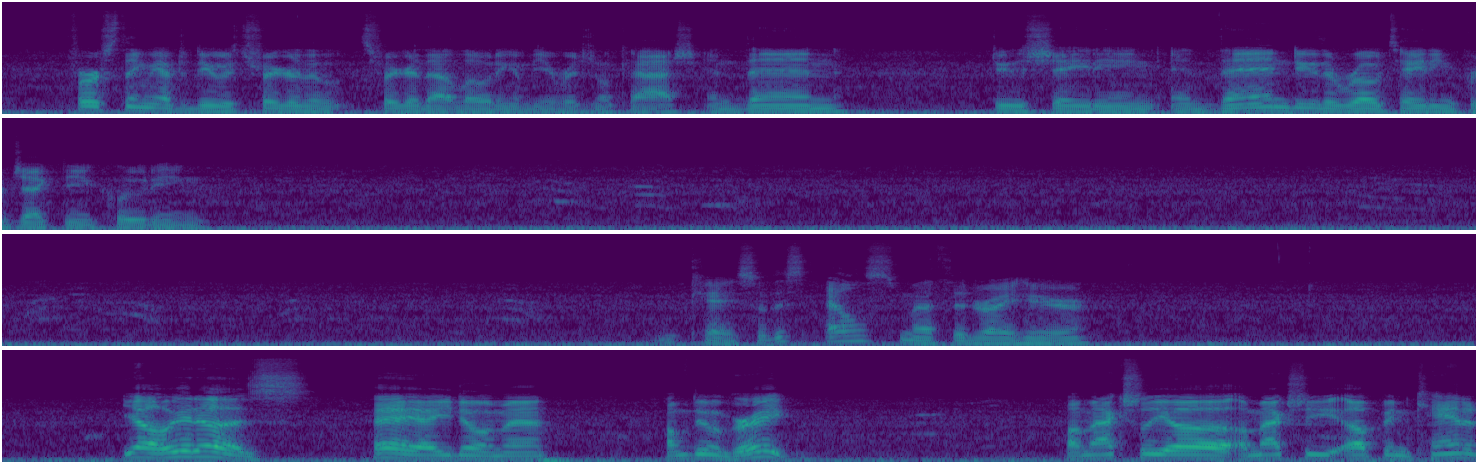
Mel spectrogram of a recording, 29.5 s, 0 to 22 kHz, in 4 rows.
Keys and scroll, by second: 0.4-0.9 typing, 6.4-7.4 typing, 17.6-21.0 typing.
